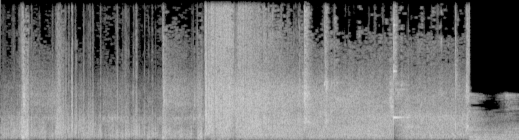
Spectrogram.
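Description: Scattered sharp gunshots crack over a steady wind rumble on the microphone, with a louder rushing blast about three seconds in.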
